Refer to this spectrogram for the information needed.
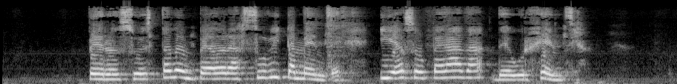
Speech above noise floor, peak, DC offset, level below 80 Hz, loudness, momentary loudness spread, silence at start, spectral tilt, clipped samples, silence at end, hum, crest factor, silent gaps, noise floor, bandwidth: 32 dB; 0 dBFS; under 0.1%; -42 dBFS; -9 LUFS; 6 LU; 0.8 s; -2.5 dB/octave; under 0.1%; 0.7 s; none; 10 dB; none; -41 dBFS; over 20 kHz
